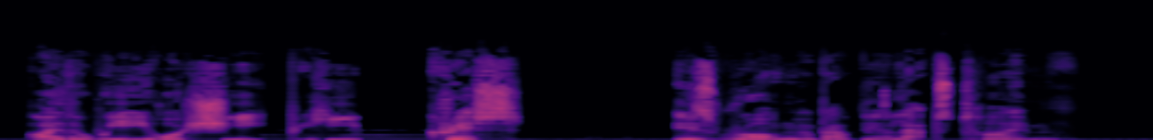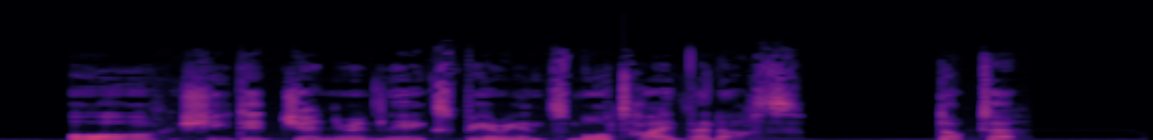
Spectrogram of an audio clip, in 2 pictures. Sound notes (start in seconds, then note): none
